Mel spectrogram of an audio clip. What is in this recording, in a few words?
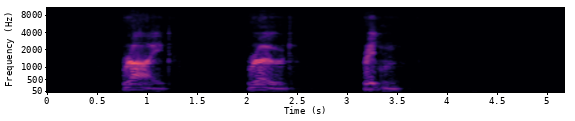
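"ride", English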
